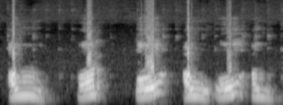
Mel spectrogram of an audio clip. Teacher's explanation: उसके बाद होता है कंठ ओष्ठ, यानी कंठ से उच्चारण हो रहा है, साथ में ओष्ठ होठों का भी प्रयोग हो रहा है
